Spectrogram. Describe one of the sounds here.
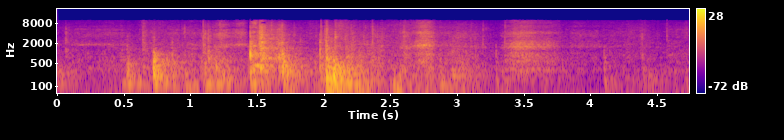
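A woman gasps and moans in distress, close by.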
